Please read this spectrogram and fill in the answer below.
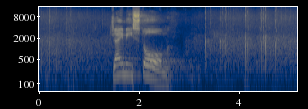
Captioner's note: applause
